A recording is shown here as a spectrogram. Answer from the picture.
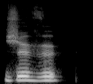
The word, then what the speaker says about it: Je veux: How do you say that? – Je veux.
